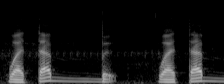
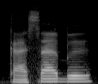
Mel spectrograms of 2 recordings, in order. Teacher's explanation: ba yang pertama sukun yang kedua baru berharakat maka dia di sini ada sedikit penekanan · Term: Qalqalah Akbar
